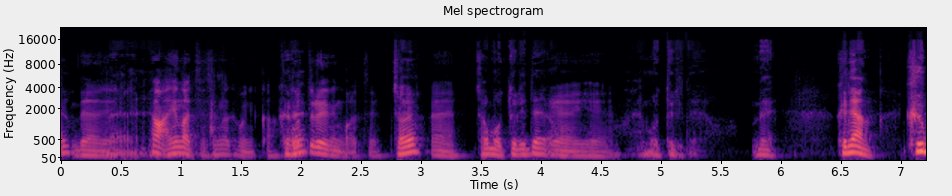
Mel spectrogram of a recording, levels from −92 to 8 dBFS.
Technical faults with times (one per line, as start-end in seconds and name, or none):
none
